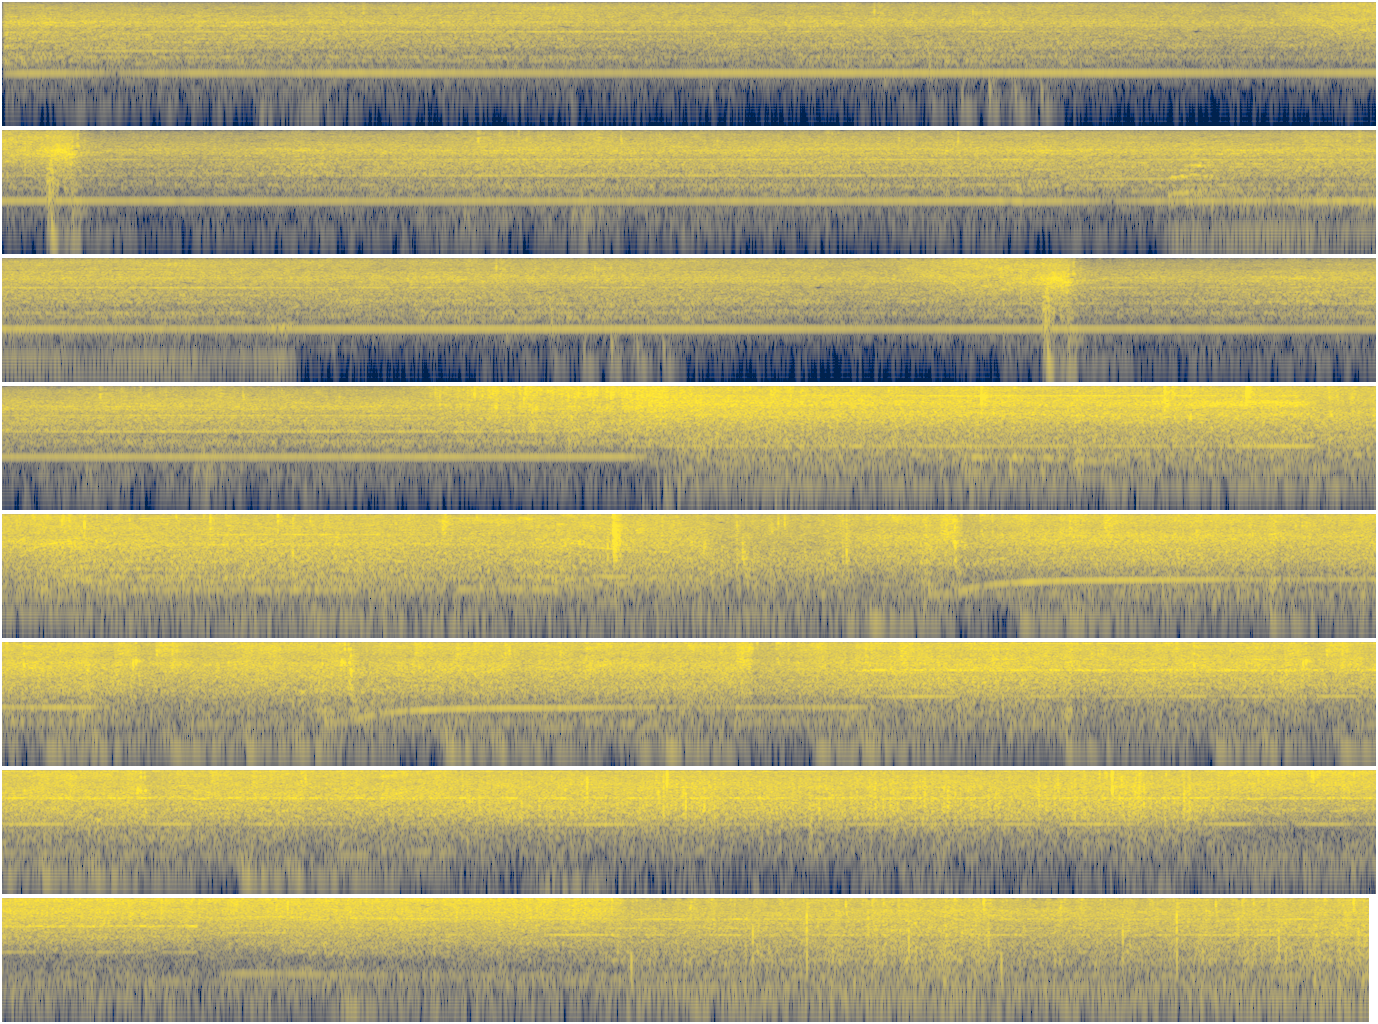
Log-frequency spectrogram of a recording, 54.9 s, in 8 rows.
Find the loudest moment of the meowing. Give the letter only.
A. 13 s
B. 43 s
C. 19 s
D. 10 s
A.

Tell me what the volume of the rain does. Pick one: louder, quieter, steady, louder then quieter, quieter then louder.
steady.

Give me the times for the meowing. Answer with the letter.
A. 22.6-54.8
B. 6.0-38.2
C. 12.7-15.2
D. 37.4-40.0
C.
